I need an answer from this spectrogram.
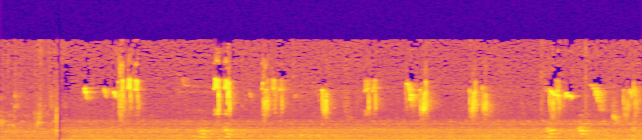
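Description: Small birds giving short, high chirps, about ten scattered through, over a steady low background hum.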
